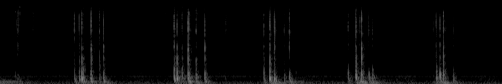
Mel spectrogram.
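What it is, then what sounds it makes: Glitter faux leather sheet tapped with metal nail caps. A flat red glitter faux leather sheet resting solidly on a table is tapped with long gold metal nail caps worn as finger jewelry. Five quick bursts of light, clicky taps come at uneven intervals, each mixing a soft low thud with a bright tick that dies away almost instantly. Faint low background noise fills the gaps between bursts.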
